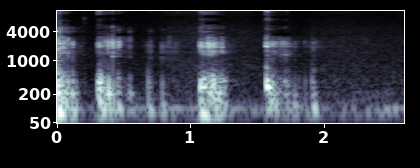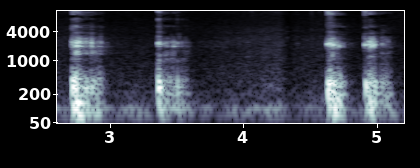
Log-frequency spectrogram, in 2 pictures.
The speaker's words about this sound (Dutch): En wil je nou niet abonneren? Nou, dan laat ik je gewoon deze vieze droge kuch horen totdat je dat wel doet.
